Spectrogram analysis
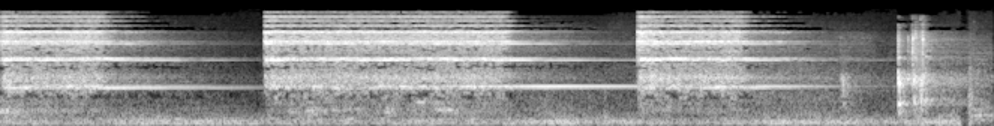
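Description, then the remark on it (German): A telephone rings loudly, three bright metallic bursts separated by short pauses, the third cut short and followed by a brief clatter. No one speaks. “Plötzlich klingelt das Telefon.”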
